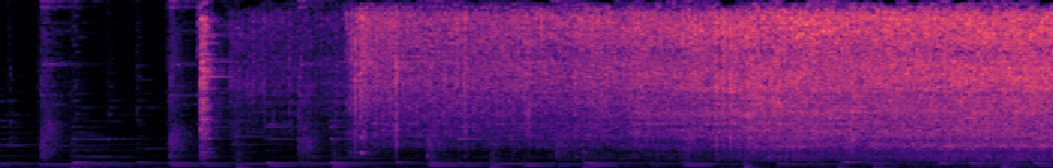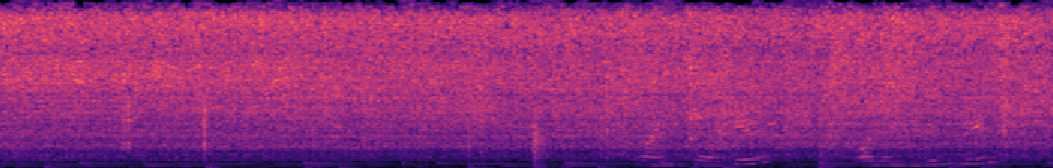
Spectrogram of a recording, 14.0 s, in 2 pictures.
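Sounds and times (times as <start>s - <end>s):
soft background music: 0.0s - 14.0s
onions sizzling in hot oil: 1.4s - 14.0s
spatula stirring in pan: 4.8s - 14.0s.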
